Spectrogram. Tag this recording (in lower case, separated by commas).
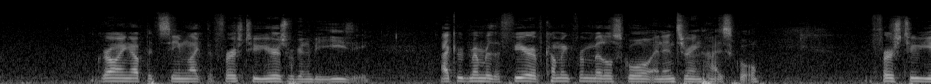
speech, male speech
